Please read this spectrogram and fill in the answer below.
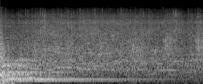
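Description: Large crowd applauding, dense clapping that fades slowly over the two seconds, with a low steady hum beneath.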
